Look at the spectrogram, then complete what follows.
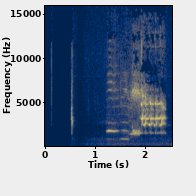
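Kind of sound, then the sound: bird, red-winged blackbird song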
